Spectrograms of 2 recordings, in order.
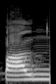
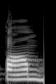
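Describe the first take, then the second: First: An l is heard before the m. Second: No l is heard at all. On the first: The speaker calls it wrong. "पाल्म नहीं पढ़ते" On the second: The speaker calls it right. "पाम पढ़ते हैं हम इसको"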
